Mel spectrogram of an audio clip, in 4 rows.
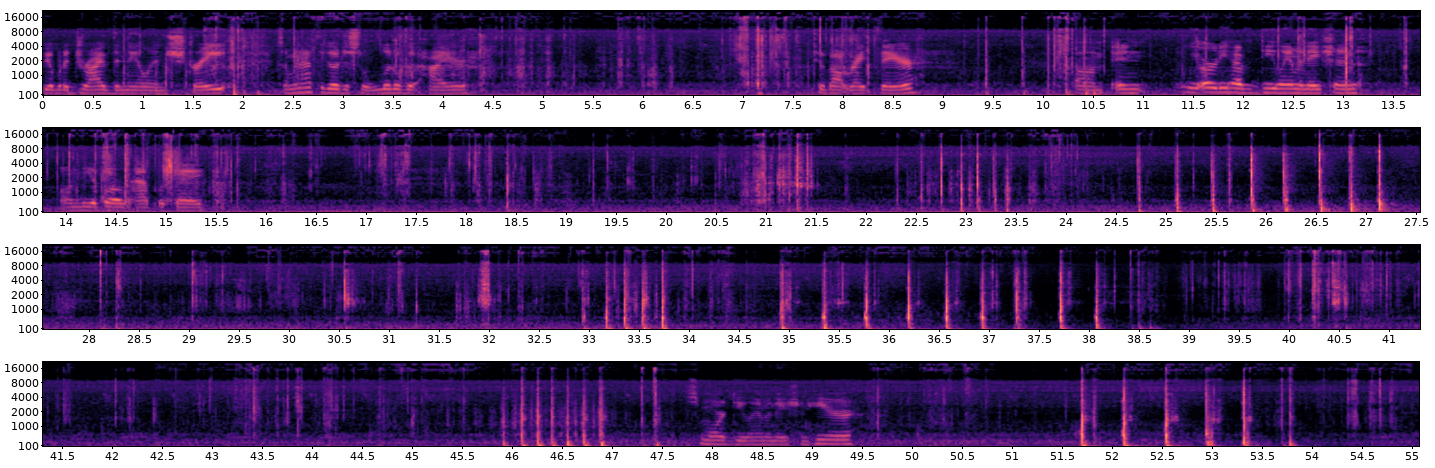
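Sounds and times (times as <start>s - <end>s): low hum: 0.0s - 55.0s
hammer striking nails: 24.7s - 27.4s, 33.0s - 34.0s, 34.9s - 38.7s, 45.9s - 47.6s, 51.7s - 53.9s.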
